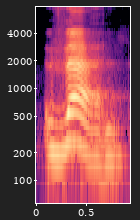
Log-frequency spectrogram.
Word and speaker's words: ذال: We pronounce it as we say this. Dhal.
